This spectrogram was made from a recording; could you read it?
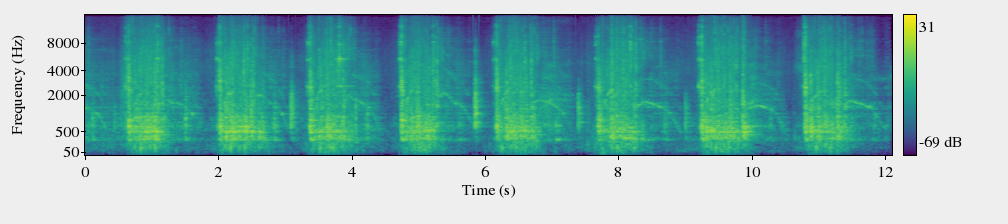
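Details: Bocart Danish off-road go-kart with a Honda GX160 5.5 hp four-stroke, parked 10 years: about seven recoil pulls in twelve seconds, rasping spins with no firing; crank no-start, with healthy spark and old fuel suspected of gumming the carburetor.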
